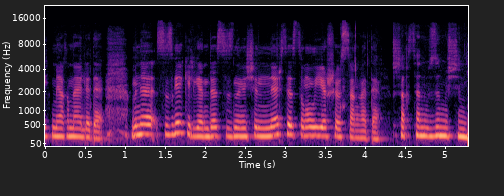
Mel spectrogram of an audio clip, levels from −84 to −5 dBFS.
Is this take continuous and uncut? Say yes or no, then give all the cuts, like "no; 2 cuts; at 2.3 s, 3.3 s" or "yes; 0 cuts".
no; 1 cut; at 4.4 s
